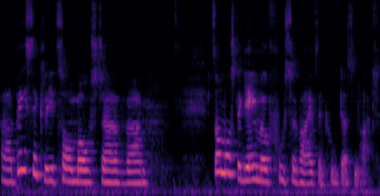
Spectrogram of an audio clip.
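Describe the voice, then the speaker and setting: A woman's voice: medium pitch, sing-song, normal speed, mellow. Female book vlogger, casual review talk, explanatory, lots of fillers. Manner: thoughtful, explanatory, frequent uh and um fillers.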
